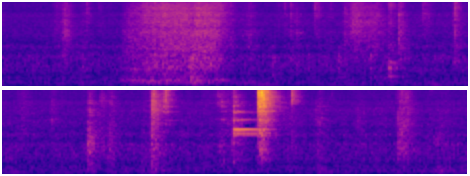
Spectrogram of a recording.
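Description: Hands working at a ceiling fan's central housing: scattered clicks and knocks of parts being handled. There is a louder scraping rustle about a second in and a sharp click about seven seconds in.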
